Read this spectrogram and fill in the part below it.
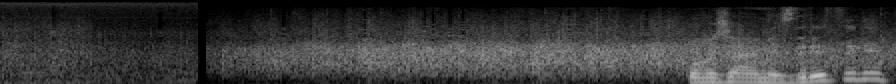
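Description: A crowd claps steadily.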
